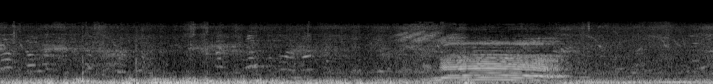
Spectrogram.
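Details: Aggressive black Hallikar bull from Kelamangalam, running vigorously after escaping its handlers and showing anger on a field, readied for south Indian festivals such as jallikattu; one drawn-out, harmonic moo lasting about a second midway, over steady rumbling background noise.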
